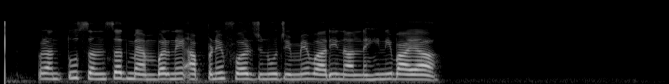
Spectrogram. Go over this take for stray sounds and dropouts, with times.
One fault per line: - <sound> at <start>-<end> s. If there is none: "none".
none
